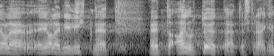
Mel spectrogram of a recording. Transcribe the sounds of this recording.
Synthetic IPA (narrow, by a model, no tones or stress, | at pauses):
jo̞leejo̞lenʲiːliht̪neet̪ːˑ | e̞t̪ːˑɑjnult̪ːø̞ːt̪ːˑɑjɑt̪ːˑe̞st̪ræːɡ̥im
